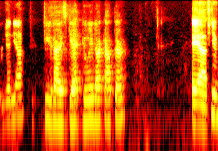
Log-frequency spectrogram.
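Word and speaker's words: geoduck: by the way Geo gooey duck is spelled Geo duck yes it is spelled geod duck for some peculiar reason duck pronounced gooey I don't I don't know why so other than your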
